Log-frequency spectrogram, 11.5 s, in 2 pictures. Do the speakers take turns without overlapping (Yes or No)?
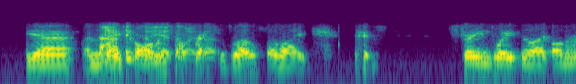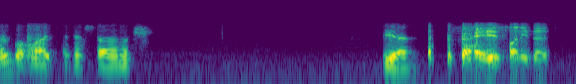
No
